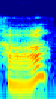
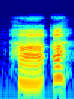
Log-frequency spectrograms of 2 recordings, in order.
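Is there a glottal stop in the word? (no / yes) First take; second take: no; yes. First: The word is said without a glottal stop. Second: The word is said with a glottal stop. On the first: "Remember the particular intonation that the word yes has" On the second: "In Barkly Sound dialects, this word is pronounced with a glottal stop"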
